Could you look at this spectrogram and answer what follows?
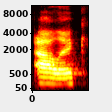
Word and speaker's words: Alex: last name in fact his name is pronounced Alec even though it is spelled Alex um so I'll just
